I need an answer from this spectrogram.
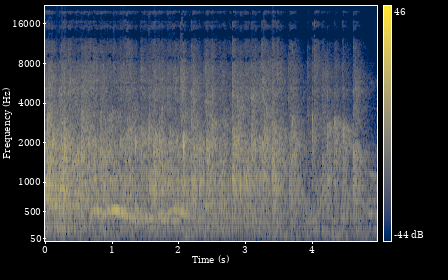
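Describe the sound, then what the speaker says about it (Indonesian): A classroom of students clapping for a classmate who gave a good answer, a steady mid-level wash of applause lasting throughout with a brief voice or two mixed in. "Kasih tepuk tangan buat dia"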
